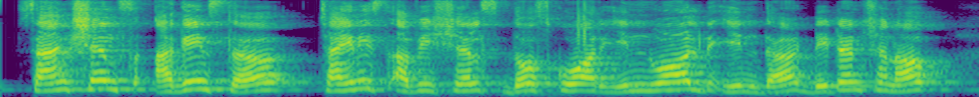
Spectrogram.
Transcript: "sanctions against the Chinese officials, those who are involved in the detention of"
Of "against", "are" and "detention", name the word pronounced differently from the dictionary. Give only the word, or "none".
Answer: none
